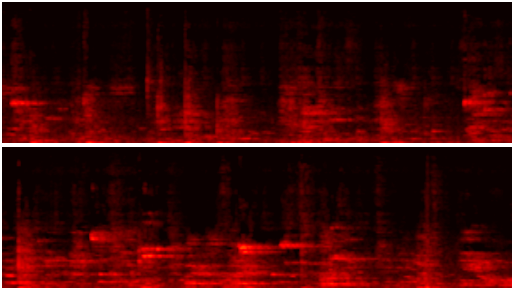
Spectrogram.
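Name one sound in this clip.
A basketball bounces repeatedly on a hardwood floor in a large echoing gym.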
